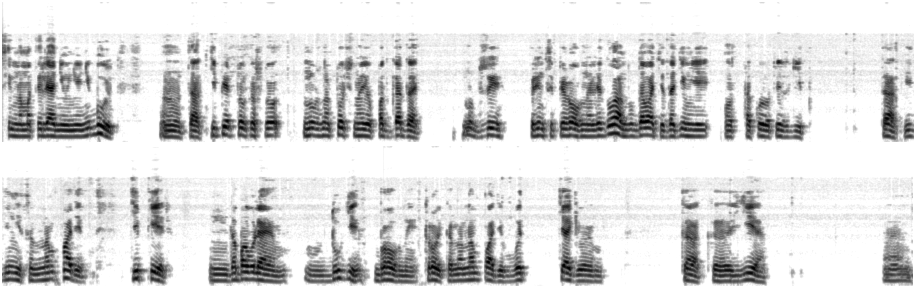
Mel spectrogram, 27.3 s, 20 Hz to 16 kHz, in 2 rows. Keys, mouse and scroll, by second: 2.5 middle click, 4.2 KP_7, 6.7 g, 10.7 g, 13.4 KP_1, 14.6 shift+middle click, 19.7 KP_3, 24.5 e, 27.2 g.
